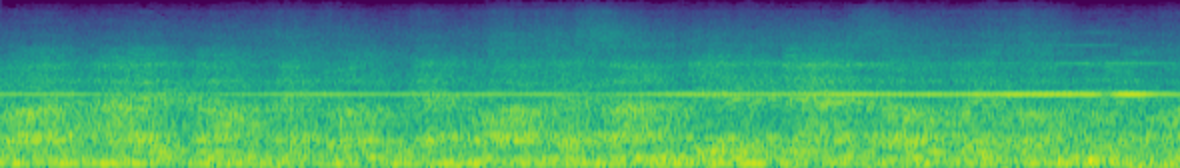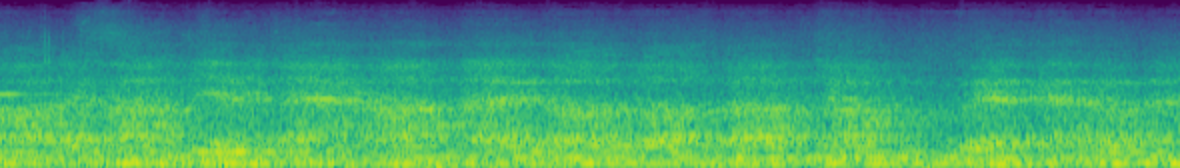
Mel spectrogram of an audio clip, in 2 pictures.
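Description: A large group of Theravada Buddhist monks chanting together in unison, a steady low drone of many male voices.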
